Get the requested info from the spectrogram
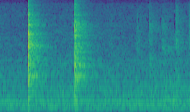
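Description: A metal spoon clinking twice against a glass Pyrex baking dish while spreading pudding: two sharp clinks with a brief ring, about half a second apart.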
